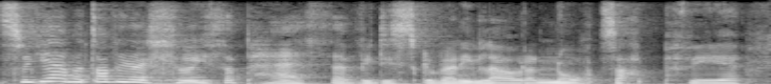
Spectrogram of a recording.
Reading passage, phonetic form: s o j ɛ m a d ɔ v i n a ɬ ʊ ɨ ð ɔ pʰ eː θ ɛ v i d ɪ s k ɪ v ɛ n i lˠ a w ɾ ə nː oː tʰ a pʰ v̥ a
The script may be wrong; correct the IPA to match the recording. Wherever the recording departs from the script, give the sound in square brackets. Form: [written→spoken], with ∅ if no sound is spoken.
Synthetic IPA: s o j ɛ m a d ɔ v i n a ɬ ʊ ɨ [ð→θ] ɔ pʰ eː θ ɛ v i d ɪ s k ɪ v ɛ n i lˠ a w ɾ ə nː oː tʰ a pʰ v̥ [a→i]

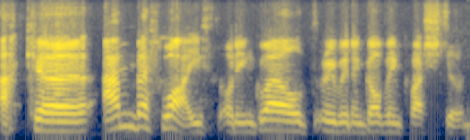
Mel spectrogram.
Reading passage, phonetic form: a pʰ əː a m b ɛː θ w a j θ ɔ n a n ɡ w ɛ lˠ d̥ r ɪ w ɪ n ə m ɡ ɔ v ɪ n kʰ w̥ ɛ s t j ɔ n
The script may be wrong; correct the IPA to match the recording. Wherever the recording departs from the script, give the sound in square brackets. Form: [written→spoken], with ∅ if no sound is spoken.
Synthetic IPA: a [pʰ→kʰ] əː a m b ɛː θ w a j θ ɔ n [a→i] n ɡ w ɛ lˠ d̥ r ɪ w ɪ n ə [m→n] ɡ ɔ v ɪ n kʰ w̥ ɛ s t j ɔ n

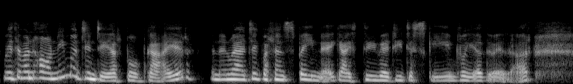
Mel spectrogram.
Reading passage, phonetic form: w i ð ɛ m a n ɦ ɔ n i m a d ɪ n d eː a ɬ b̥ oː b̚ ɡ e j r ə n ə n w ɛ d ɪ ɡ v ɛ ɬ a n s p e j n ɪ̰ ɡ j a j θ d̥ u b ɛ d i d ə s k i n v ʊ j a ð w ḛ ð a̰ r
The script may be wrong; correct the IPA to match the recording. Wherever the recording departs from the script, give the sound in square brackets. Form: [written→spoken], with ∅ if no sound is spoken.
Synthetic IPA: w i ð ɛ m a n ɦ ɔ n i m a d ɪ n d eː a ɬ b̥ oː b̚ ɡ [e→a] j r ə n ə n w ɛ d ɪ ɡ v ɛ ɬ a n s p e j n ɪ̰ ɡ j a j θ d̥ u [b→w] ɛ d i d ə s k i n v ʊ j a ð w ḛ ð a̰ r

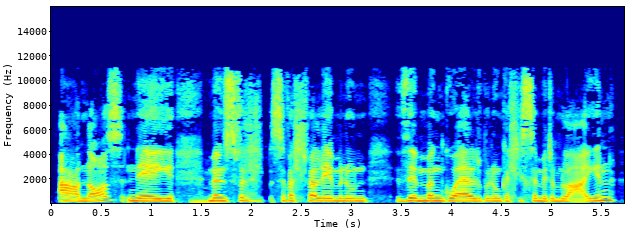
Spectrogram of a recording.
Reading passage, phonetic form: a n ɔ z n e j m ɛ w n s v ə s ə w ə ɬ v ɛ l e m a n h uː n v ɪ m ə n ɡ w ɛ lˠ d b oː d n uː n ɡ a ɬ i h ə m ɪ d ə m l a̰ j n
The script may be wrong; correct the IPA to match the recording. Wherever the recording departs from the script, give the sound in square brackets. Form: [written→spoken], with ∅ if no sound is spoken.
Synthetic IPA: a n ɔ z n e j m ɛ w n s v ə s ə [w→v] ə ɬ v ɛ l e m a n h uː n [v→ð] ɪ m ə n ɡ w ɛ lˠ d b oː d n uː n ɡ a ɬ i [h→s] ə m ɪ d ə m l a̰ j n

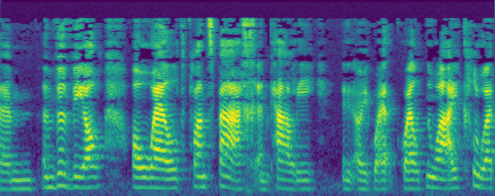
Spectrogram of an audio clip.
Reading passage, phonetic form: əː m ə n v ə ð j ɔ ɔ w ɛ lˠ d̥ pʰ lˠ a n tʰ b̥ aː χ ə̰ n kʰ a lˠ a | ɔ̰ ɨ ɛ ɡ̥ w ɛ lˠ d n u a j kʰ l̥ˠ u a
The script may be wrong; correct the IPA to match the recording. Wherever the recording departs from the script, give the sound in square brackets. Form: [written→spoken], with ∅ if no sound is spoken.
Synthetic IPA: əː m ə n v ə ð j ɔ ɔ w ɛ lˠ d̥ pʰ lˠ a n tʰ b̥ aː χ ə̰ n kʰ a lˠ [a→i] | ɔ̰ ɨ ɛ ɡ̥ w ɛ lˠ d n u a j kʰ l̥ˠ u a

